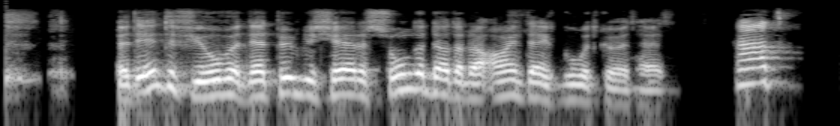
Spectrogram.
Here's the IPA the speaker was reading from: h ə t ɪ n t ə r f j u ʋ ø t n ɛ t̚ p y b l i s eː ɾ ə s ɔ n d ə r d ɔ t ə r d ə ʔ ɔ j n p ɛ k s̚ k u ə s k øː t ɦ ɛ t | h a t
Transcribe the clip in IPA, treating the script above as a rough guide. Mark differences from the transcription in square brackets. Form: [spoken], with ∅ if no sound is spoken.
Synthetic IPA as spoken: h ə t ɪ n t ə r f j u ʋ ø t n ɛ t̚ p y b l i s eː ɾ ə s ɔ n d ə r d ɔ t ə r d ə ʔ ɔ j n [t] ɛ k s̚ [ɡ] u ə [t] k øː t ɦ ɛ t | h a t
